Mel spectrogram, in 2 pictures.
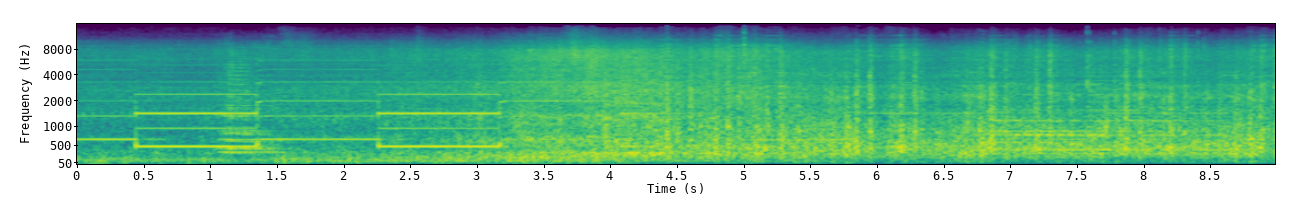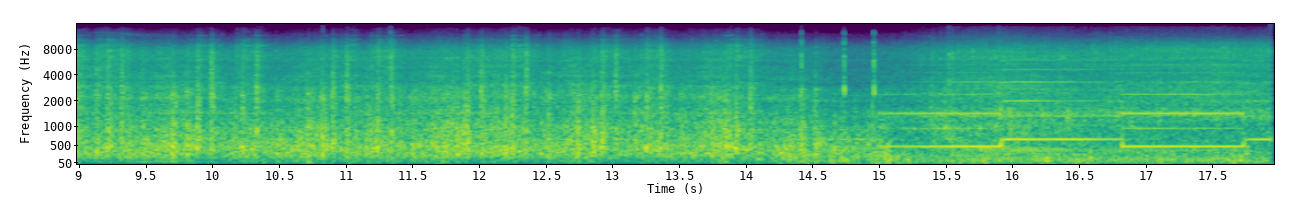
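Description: Electronic level-crossing alarm alternating between two tones, each held about a second. A passenger train then passes close by, drowning it out: a loud rush of coaches with rapid wheel clicks over the rail joints. The two-tone alarm is heard again near the end, after the train has cleared.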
